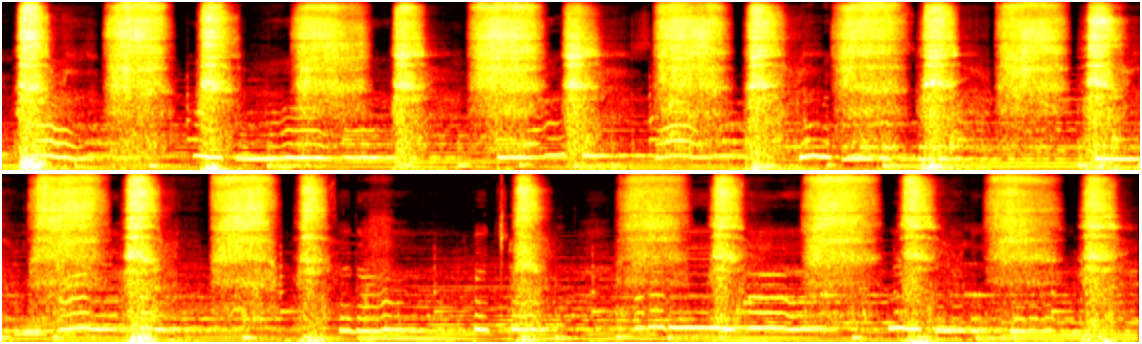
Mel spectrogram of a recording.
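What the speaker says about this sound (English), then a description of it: "All you have to do is focus on that strong inhale and short exhale." Rhythmic Kundalini breathing practice: a long series of strong, forceful inhales each followed by a short exhale, loud, close and breathy, repeating at a steady pace with a brief pause partway through.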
